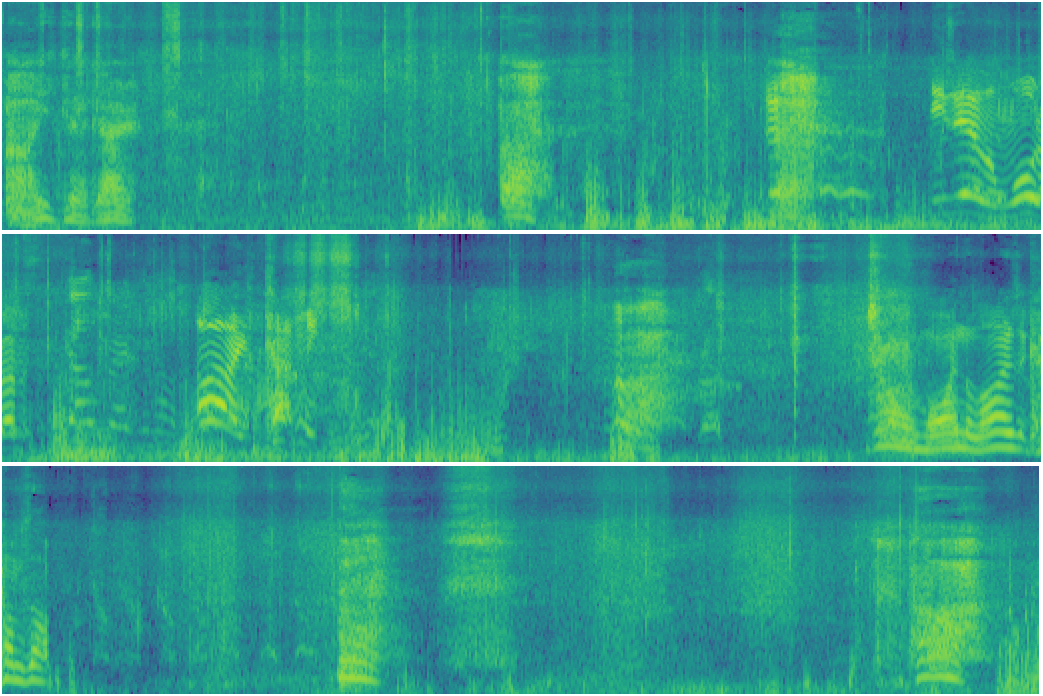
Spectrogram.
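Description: A young man shouts and laughs close by.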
